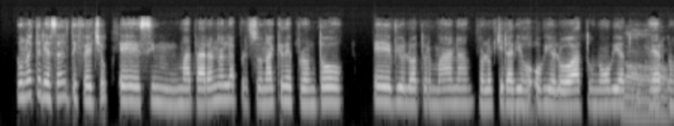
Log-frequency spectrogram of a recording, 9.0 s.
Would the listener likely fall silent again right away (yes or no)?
no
